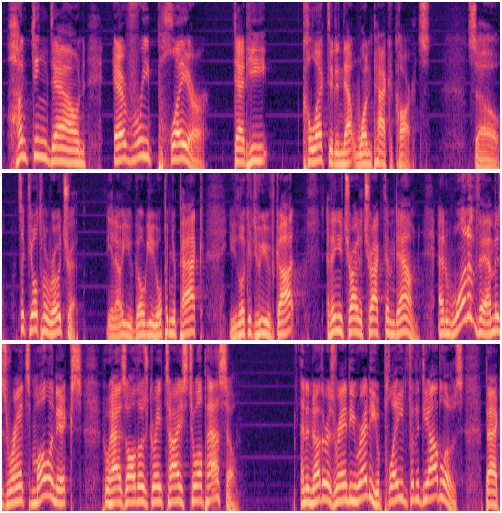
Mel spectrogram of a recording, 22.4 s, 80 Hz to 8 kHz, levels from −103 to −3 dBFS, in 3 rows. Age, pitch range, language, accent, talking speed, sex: 40-59, 130-190 Hz, English, American, 185 wpm, male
